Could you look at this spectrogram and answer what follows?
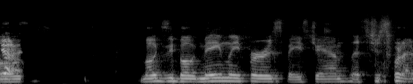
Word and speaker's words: Muggsy Bogues: Does his name rhyme with Bugsy Logs?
